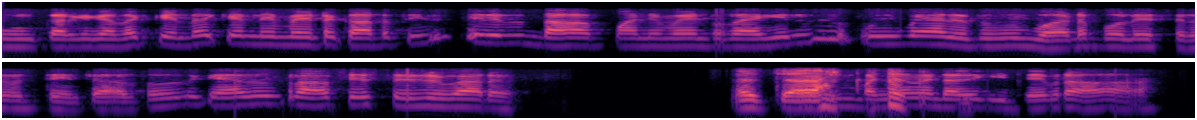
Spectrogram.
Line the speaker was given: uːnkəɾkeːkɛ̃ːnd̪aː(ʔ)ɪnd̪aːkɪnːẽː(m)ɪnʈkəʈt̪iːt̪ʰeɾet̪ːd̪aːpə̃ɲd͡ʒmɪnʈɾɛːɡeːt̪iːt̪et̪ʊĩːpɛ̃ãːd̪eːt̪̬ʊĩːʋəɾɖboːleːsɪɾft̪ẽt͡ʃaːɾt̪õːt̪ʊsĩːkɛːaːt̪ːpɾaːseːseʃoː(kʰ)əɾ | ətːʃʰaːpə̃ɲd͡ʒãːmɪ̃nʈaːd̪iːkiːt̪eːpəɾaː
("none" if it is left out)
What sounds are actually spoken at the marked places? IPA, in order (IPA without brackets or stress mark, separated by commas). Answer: k, m, k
